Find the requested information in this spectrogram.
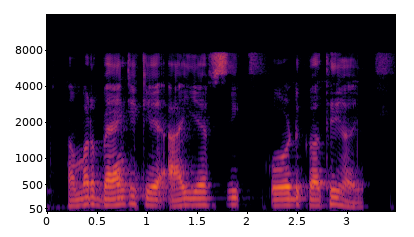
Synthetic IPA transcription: həməɾbɛ̃ŋkːeʔaːiepʰsikoːɾɖkət̪ʰiɦəj

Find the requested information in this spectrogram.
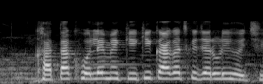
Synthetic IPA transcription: kʰaːt̪akʰolemẽkikikaɡəd͡ʒked͡ʒəɾuɾiɦojt͡ʃʰi

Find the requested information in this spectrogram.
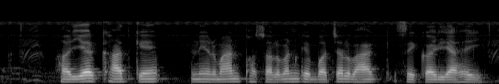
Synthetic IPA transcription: həɾijəɾkʰad̪ke | niɾmanpʰəsəlbənkebət͡ʃəlbʱaɡsekəɪld͡ʒaɦəj

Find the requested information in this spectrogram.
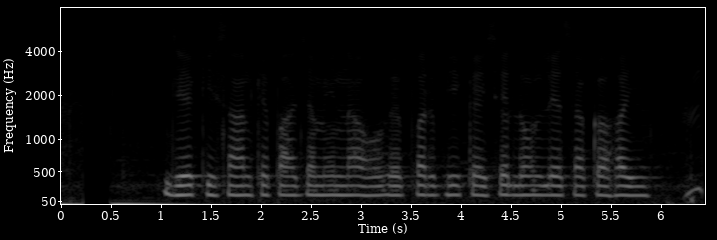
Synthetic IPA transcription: d͡ʒeːkɪsaːnkepaːsd͡ʒəmiːnːəɦowepəɾbʱikəɪseloːnlesəkəɦəi

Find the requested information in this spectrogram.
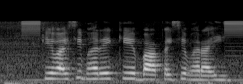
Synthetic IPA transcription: keʋajsibʱəɾekebad̪̚kəɪsebʱəɾaːi

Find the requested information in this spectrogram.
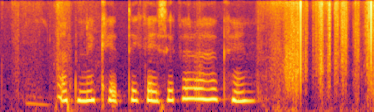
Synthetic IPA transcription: ɐpnekʰeːt̪ikɛːsekɐɾːəɦəkɦɛ̃ː

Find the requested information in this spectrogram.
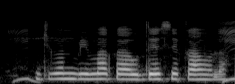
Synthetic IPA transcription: d͡ʒiənbimakaud̪esekaɦola

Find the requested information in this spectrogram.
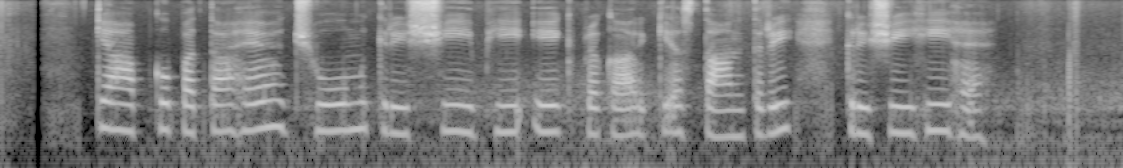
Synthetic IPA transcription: kjaːaːp̚kopɐt̪aɦɛd͡ʒʱoːmkɾɪʃibʱiʔeːkpɾɐkaːɾkiɐst̪ʰãːnt̪ɾi | kɾɪʃiɦiɦɛː

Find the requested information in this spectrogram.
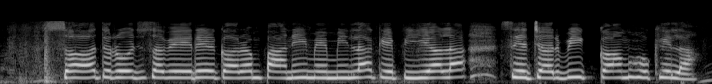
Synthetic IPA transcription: səɦt̪ɾoːd͡ʒsəʋeɾeɡəɾəmpaːnimẽmɪlakepijalaset͡ʃəɾbikəmɦokʰelaː

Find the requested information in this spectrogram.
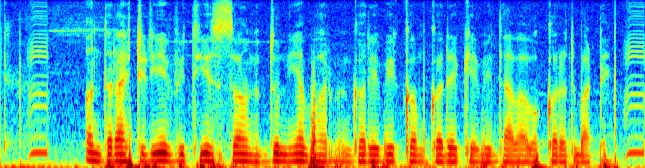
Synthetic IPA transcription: ʌnt̪əɾasʈieʋit̪isʌŋɡʱd̪unijabʱʌɾmḛɡʌɾibʱikʌmkʌɾekebʱid̪ababʌkʌɾət̪baʈe

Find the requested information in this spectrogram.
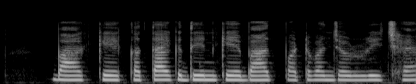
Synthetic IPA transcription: baɡkekət̪akd̪inkebaːd̪̚pəʈwənd͡ʒəɾuːɾit͡ʃʰɛ

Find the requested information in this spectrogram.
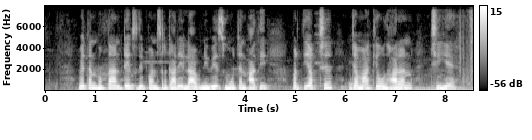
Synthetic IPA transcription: ʋet̪ənbʱuɡt̪anʈeksɾipəɳɖsəɾkaɾilabniʋesmot͡ʃənad̪i | pɾət̪jəkt͡ʃʰd͡ʒəmakeud̪ʱaɾənt͡ʃʰije

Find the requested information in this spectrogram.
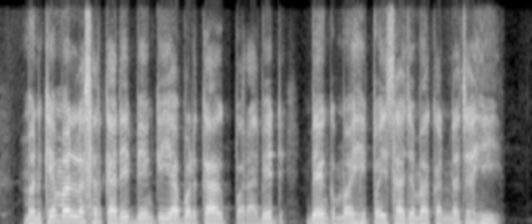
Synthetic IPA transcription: mənkʰemənləsəɾkaɾibẽŋkjabəɽ̤kapəɾabeʈ | bẽŋkmeɦipəjsad͡ʒəmakəɾnat͡ʃaɦi

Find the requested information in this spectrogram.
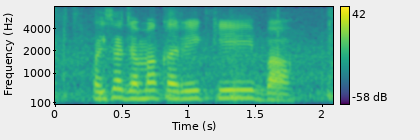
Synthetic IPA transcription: pɐɪsad͡ʒɐmakɐɾekebaːd

